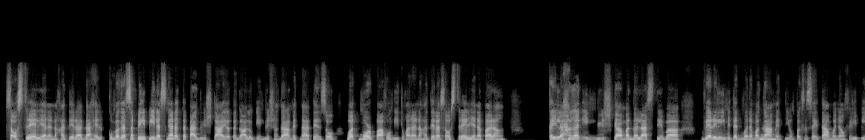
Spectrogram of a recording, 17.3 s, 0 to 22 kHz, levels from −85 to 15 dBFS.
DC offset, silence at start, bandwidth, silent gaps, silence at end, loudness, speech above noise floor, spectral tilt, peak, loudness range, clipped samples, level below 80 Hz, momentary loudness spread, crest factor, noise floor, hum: under 0.1%; 0.1 s; 12.5 kHz; 2.08-2.16 s, 10.66-10.96 s; 0 s; -19 LUFS; 36 dB; -3.5 dB/octave; -2 dBFS; 2 LU; under 0.1%; -62 dBFS; 10 LU; 18 dB; -55 dBFS; none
